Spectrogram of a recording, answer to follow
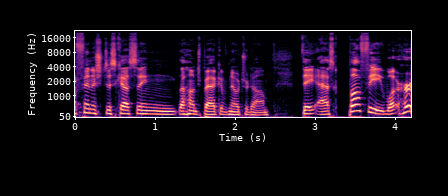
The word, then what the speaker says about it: Notre Dame: Cut to the college the next day, where Tara, Willow, and Buffy are walking and discussing The Hunchback of Notre Dame. Hey, you pronounced it correctly.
